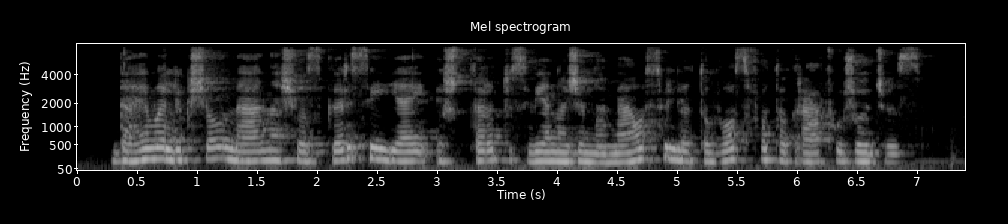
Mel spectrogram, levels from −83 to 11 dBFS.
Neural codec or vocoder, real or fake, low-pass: codec, 16 kHz, 16 kbps, FreqCodec, larger model; fake; 7.2 kHz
